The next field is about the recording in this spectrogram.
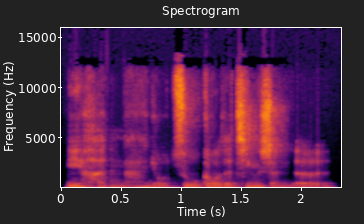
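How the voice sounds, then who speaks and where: A podcast guest with a deep, gravelly voice tells a story conversationally at normal speed and a steady tone, with a crowd in the background. He uses many fillers and restarts, acting out the voices of the people involved, including his parents.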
